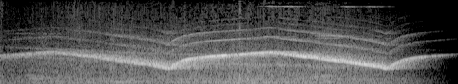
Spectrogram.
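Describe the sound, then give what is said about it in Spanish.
An ambulance siren wails loudly and steadily, its pitch sliding slowly down, then up and down again in long sweeps before cutting off. No voices, just the siren over faint road noise. “estoy escuchando una sirena de fantasy por ahí, como una pequeña ambulancia”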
